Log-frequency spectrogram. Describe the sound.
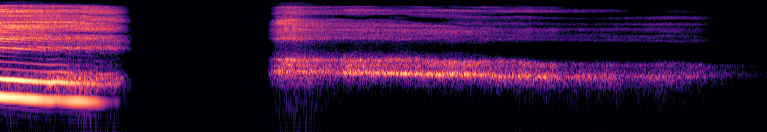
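Guided breathing in through the nose and out through the mouth: a short voiced breath, a pause, then a long airy exhale that slowly fades.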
